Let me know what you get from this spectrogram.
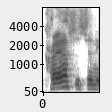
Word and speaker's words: Krafcisin: I said, "Krafcisin."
